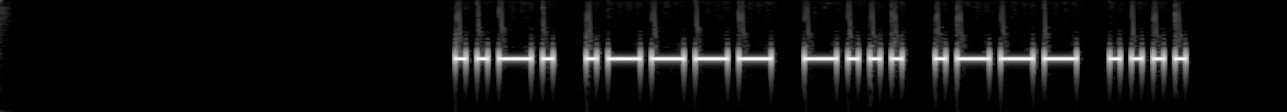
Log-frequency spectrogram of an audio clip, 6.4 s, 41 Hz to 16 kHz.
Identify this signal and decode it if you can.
Morse code, heard as a keyed tone, about 22 wpm, 700 Hz. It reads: F1BJH
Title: DXCC-100 Call Signs - 5 Characters - Repeated 2x - 22wpm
